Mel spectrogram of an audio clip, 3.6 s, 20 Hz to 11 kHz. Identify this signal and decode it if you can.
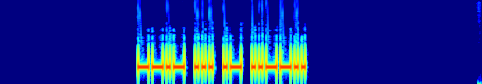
Morse code, heard as a keyed tone, about 44 wpm, 700 Hz. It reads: QSA?
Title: Q-Codes 45wpm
